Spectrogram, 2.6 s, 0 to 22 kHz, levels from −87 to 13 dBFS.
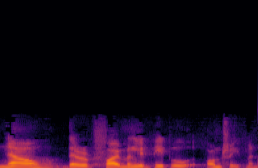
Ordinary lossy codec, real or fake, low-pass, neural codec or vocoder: MP3, 32 kbps; fake; 7.2 kHz; codec, 16 kHz, about 1 kbps, DyCAST, with the encoder's durations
